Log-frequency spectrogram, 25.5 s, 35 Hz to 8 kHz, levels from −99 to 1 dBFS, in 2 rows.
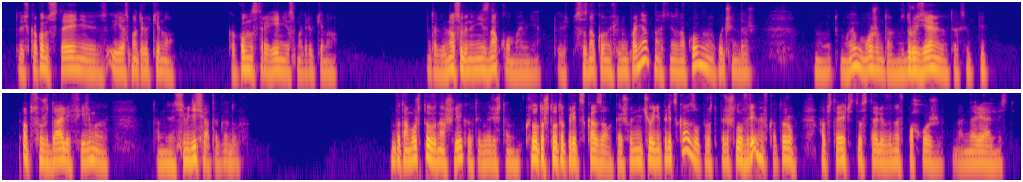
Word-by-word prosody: то - - -12
есть 100 - -9
в - - -40
каком 120 +2 +2
состоянии 120 -4 -1
с 95 - -14
я 110 -3 -2
смотрю 110 0 -4
кино, 105 -2 -7 0.7
в - - -29
каком 125 +6 +1
настроении 110 -2 -2
смотрю 105 -1 -10
кино. 95 0 -11 1.2
Тогда 100 +3 -4
особенно 120 -3 +1
незнакомое 115 -4 -3
мне, 95 +1 -13 0.2
то 105 - -17
есть 90 - -16
со 110 - -6
знакомыми 110 -1 -3
фильмами 110 +2 -8
понятно, 190 - 0
а - - -9
с 100 - -20
незнакомыми 110 - -1
очень 110 -1 -7
даже 100 -1 -11 0.8
вот. 105 0 -10
Мы 105 +7 -2
можем 120 -4 0
там 100 -1 -8
с - - -6
друзьями, 115 -1 +3
так 100 -3 -13
сказать, 100 -1 -14
пи 105 - -7 0.7
обсуждали 115 +1 +3
фильмы 115 0 -3 0.6
там 100 0 -8
нез 95 -1 -5
70 110 -5 0
годов. 100 -2 -10 1.9
Ну, 120 - -2
потому 125 +1 +4
что 145 +2 +7
вы 115 - +5
нашли, 115 +4 +3
как 105 -8 -7
ты 105 - -8
говоришь, 105 -2 -4
там 100 -2 -8
кто-то 135 0 +7
что-то 130 - +5
предсказал. 110 -4 +2
Конечно, 105 +3 -4
он 120 - 0
ничего 120 +2 +3
не 115 - 0
предсказывал, 135 - +2
просто 110 +1 -6
пришло 115 +3 +3
время, 135 +6 +5
в - - -13
котором 110 0 +1 0.3
обстоятельства 120 -1 +1
стали 110 -1 -1
вновь 105 +1 -3
похожи 100 -4 -3
на 100 -3 -14
на 105 +1 -4
реальность. 100 -2 -3
110 Hz, 170 wpm, -23 LUFS, 100-120 Hz, 1.9 s, что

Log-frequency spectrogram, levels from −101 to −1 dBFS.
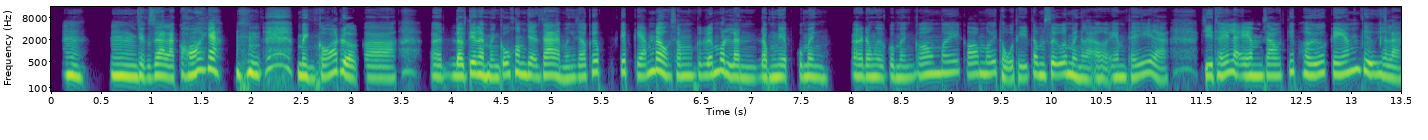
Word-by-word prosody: Ừm, 215 -3 +5 0.3
ừm, 215 -2 +4
thực 205 -2 -1
ra 215 +2 +2
là 190 -1 +1
có 225 +4 +2
nha. 310 -4 +7 0.8
Mình 205 -5 +3
có 230 +7 0
được 210 -9 +3
ờ, 185 -1 -4 0.3
ờ, 205 -2 -3
đầu 210 0 +2
tiên 245 -1 +5
là 225 - +6
mình 200 -2 +2
cũng 225 +1 0
không 250 -3 +3
nhận 210 -3 0
ra 220 +1 +3
là 210 - +1
mình 185 0 -4
giao 200 +1 -3
tiếp 265 +3 -1 0.2
tiếp 265 -1 -1
kém 215 +6 0
đâu, 265 -8 +5
xong 210 +1 -2
cứ 215 - -7
đến 220 +4 +1
một 280 - +3
lần 190 -3 -1
đồng 190 0 0
nghiệp 200 -1 0
của 205 - -6
mình, 195 -3 -1 0.2
ờ, 210 -2 -2
đồng 200 0 0
nghiệp 195 - -2
của 200 - -5
mình 190 +1 -4
có 225 +2 -1
mới 250 +2 -1
có 230 -3 -4
mới 240 +1 -1
thủ 175 -5 -3
thỉ 185 0 -5
tâm 220 +1 0
sự 225 +1 +2
với 235 - +1
mình 210 -5 +3
là, 175 -2 -4
ờ, 180 0 -5
em 195 +3 -2
thấy 215 +6 -3
là 165 -5 -5 0.3
chị 210 - +1
thấy 220 +3 0
là 255 - +1
em 210 0 +1
giao 215 0 -2
tiếp 270 +5 -6
hơi 225 -2 +1
có 250 - -1
kém. 250 +7 +1
Ví 255 - +3
dụ 230 - +3
như 225 -3 -1
là 180 -3 -3
215 Hz, 305 wpm, -23 LUFS, 195-230 Hz, 0.8 s, nha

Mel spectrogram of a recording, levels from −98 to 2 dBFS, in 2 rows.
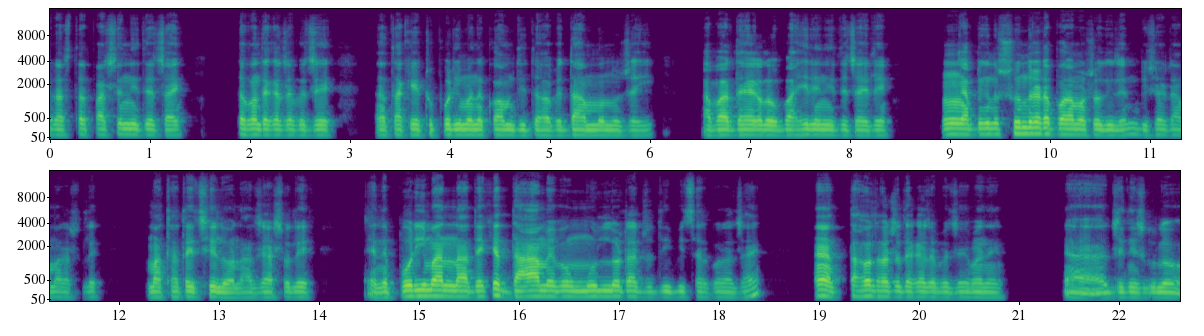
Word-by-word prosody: রাস্তার 110 +2 -3
পাশে 115 +1 -2
নিতে 110 0 -1
চায় 105 0 -1 0.6
তখন 115 0 +2
দেখা 110 0 +1
যাবে 110 0 -3
যে 110 - 0 0.6
আ - - +1
তাকে 110 0 -1
একটু 110 - -7
পরিমাণে 110 -1 +3
কম 110 0 +2
দিতে 105 0 -4
হবে 100 +1 -2
দাম 105 -1 +2 0.2
অনুযায়ী। 100 0 -4 0.6
আবার 110 +1 +4
দেখা 110 0 +3
গেলো 110 0 +3 0.2
বাহিরে 110 +1 0
নিতে 105 0 -4
চাইলে 105 0 -2 0.6
উম 120 +1 +4
আপনি 110 +2 -4
কিন্তু 120 0 +1
সুন্দর 130 0 +4
একটা 125 -1 +4
পরামর্শ 115 -1 +4 0.2
দিলেন 105 +2 -2
বিষয়টা 110 +1 -6
আমার 105 -1 -5
আসলে 105 +2 -11 0.6
মাথাতেই 110 0 0
ছিল 110 -2 +2 0.2
না 100 - -7
যে 105 - -4
আসলে 105 0 -4 0.7
এনে 100 +2 +1 0.2
পরিমাণ 125 0 +6
না 115 - +6
দেখে 115 +4 +4 0.2
দাম 115 +2 +7
এবং 115 +1 +1 0.2
মূল্যটা 115 0 +1
যদি 105 +1 -7
বিচার 105 0 -7
করা 105 -1 -5
যায় 125 +8 -5 0.6
অ্যা 130 0 +8 0.2
তাহলে 120 0 +2
হয়তো 115 0 +1
দেখা 110 0 -1
যাবে 105 0 -3
যে 105 - -4
মানে 105 0 -2 0.8
আ - - -1 0.4
জিনিসগুলো 100 0 -2
110 Hz, 155 wpm, -23 LUFS, 105-115 Hz, 0.8 s, অ্যা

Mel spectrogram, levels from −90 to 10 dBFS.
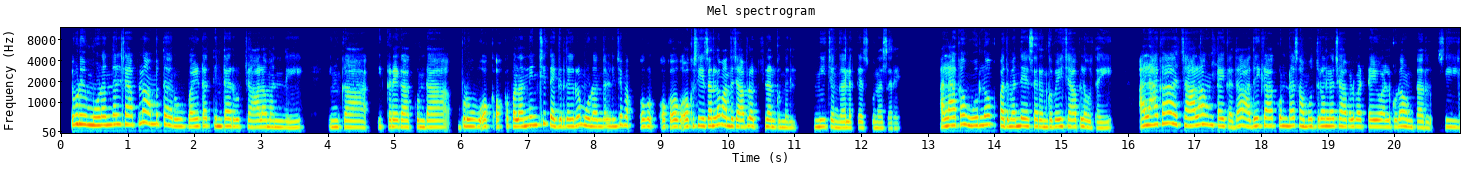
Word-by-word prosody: ఇప్పుడు 300 +2 +5
ఈ - - +3
300ల 275 +3 +4
చేపలు 290 +4 -1
అమ్ముతారు. 290 -6 0 0.2
బయట 235 +2 0 0.2
తింటారు 235 -1 +2 0.2
చాలామంది. 205 -2 -2 0.6
ఇంకా 205 0 -2 0.5
ఇక్కడే 220 0 -1
కాకుండా 205 0 -2 0.4
ఇప్పుడు 230 +3 +2 0.2
ఒక 220 - -7
ఒక 220 +3 -7
పొలం 225 +1 +5
నుంచి 275 +3 0
దగ్గర 225 -2 +2
దగ్గర 230 +3 +1
300ల 225 -1 +1
నుంచి 230 +5 0
మ 260 - 0 0.2
ఒక 230 - 0 0.2
ఒక 215 - -9 0.3
ఒక 225 - -1
సీజన్‌లో 245 +2 +2
100 245 -3 +3
చాపలొచ్చినయనుకుందాం, 215 -4 -1 0.4
నిజంగా 210 -4 -2
లెక్కేసుకున్నా 185 -1 -6
సరే. 170 0 -12 0.7
అలాగా 260 +4 +3 0.2
ఊర్లో 260 +2 +3
ఒక 285 - -19
10 225 -1 +2
మందేశారనుకో 225 -3 +2
1000 230 +1 +3
చేపలవుతాయి. 195 -5 -2 0.5
అలాగా 290 +5 +3 0.3
చాలా 255 +4 +2
ఉంటాయి 245 -3 +1
కదా! 220 +5 -2
అది 235 +3 +3
కాకుండా 245 0 +1
సముద్రంలో 235 +1 +2
చేపలు 225 -1 0
పట్టే 220 0 -1
వాళ్ళు 210 0 -3
కూడా 235 +2 0
ఉంటారు. 195 -3 -5 0.2
సీ, 215 0 -6
230 Hz, 145 wpm, -22 LUFS, 210-245 Hz, 0.7 s, ఇప్పుడు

